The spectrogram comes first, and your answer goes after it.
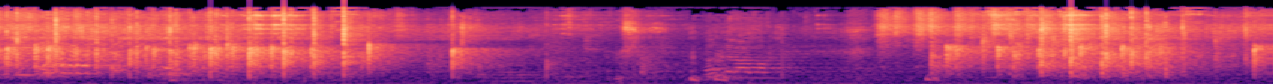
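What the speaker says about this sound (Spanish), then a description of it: "Aplauso." A small audience at a school workshop claps in loose bursts, close and irregular, fading in the middle and picking back up, with voices talking over it.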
